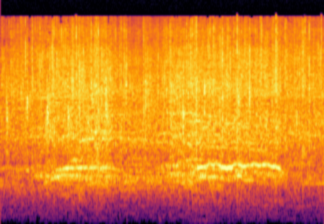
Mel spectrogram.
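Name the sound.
audience applause and cheering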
